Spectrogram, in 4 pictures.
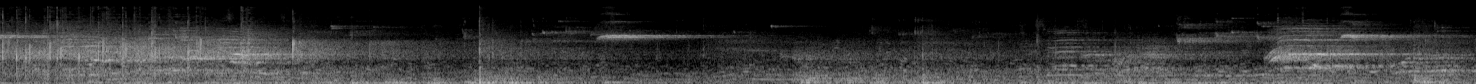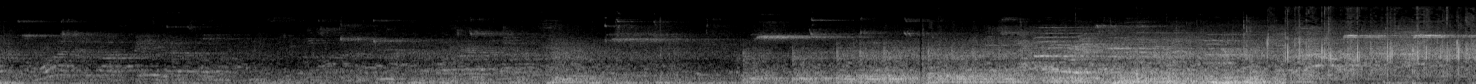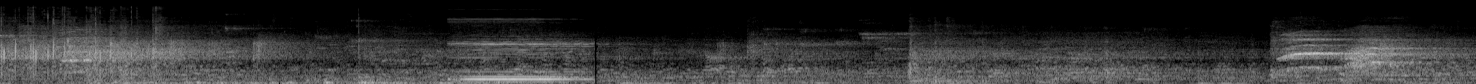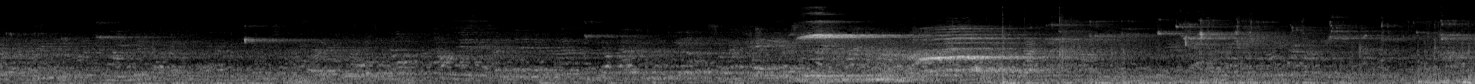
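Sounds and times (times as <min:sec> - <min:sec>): shoe squeaks: 0:04.6 - 0:08.0, 0:11.7 - 0:12.8, 0:13.4 - 0:15.8, 0:17.9 - 0:20.0, 0:20.8 - 0:21.6, 0:46.7 - 0:47.3, 0:54.8 - 0:59.0.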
